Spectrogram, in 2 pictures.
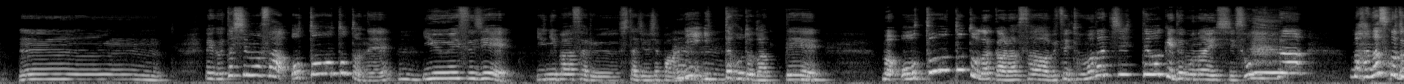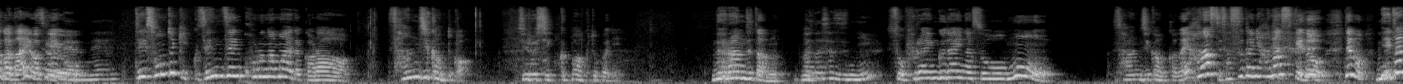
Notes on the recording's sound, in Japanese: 録音状況が悪くてすみません！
